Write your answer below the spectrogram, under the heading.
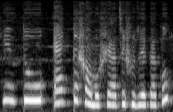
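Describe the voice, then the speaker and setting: A woman's voice: sits high, normal speed, darkish tone, close to an everyday voice. A woman voicing a young village farmer's daughter in a cartoon, earnest, caring and sweetly persuasive. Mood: confident. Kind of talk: Bengali moral-story cartoon voice acting.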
